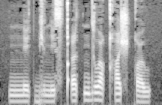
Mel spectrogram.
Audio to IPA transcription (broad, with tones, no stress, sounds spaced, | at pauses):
nː e˨ t bʲ u˨ n i˦ s qʼ i˧ t n d o˦˨ qʰ a˦ ʃ q u˧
